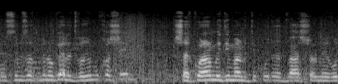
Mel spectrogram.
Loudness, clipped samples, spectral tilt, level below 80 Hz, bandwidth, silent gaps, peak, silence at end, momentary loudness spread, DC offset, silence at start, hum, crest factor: -20 LUFS; under 0.1%; -5 dB/octave; -52 dBFS; 13 kHz; none; 0 dBFS; 0 s; 11 LU; under 0.1%; 0 s; none; 20 dB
